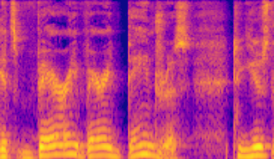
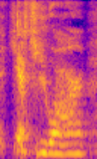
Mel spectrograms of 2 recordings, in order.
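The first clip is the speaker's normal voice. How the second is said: higher-pitched accusing comeback; mock bickering; 7 semitones higher than usual. Wife contradicts husband in a quarrel, mock bickering. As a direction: play an insistent contradiction, pitched up.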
